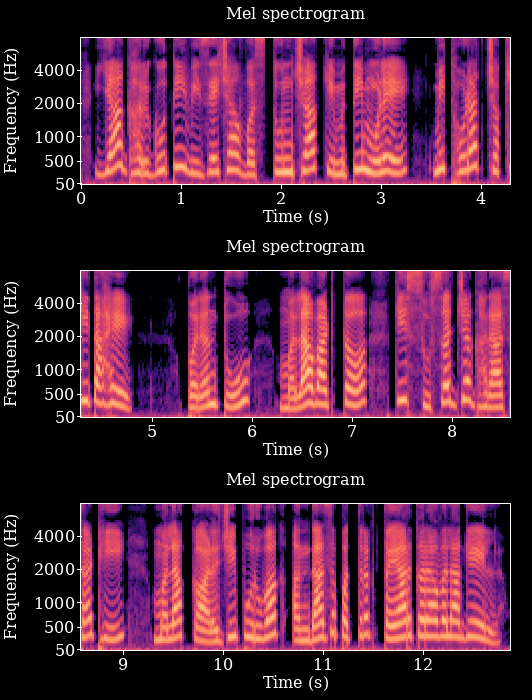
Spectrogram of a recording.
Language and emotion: Marathi, surprised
